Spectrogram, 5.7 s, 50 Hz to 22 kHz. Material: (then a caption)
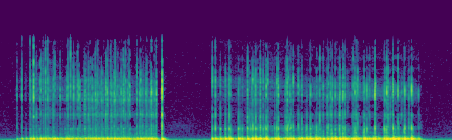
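Plastic. Long nails tap the top and scratch the patterned sides of a hollow red textured plastic cup turned upside down over a microphone. Two bursts of dense, rattly scratching carry a hollow resonance around 340 Hz, with a sharp tap closing the first burst and a short quiet gap before the second.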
